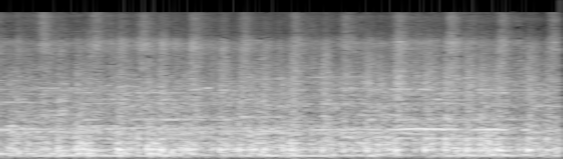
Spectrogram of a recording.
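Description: Drums beating a fast, steady rhythm, about four strokes a second, over the hubbub of a large crowd.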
